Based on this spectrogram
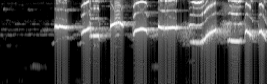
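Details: Morning song of an oriental magpie-robin in 'ngeplong' style: loud, clear whistled notes, some slurred upward and some falling, delivered in quick succession with brief gaps.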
